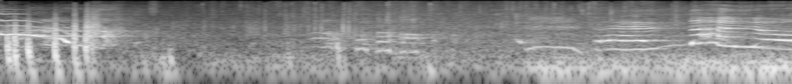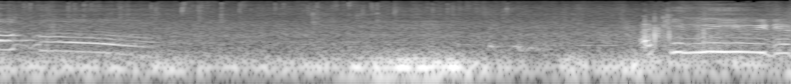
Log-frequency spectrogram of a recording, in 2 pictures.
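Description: Steady rain falls outdoors throughout, a constant hiss under children's high, lively voices calling and chattering nearby.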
